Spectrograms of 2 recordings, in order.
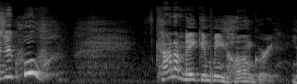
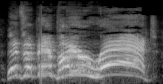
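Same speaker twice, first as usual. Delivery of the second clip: shrieked, much higher and louder, slow; hammed-up horror-movie scream; mock terror; 13 semitones higher, 13 dB louder, slower than usual. Host pretending the pet is a monster, mock shriek. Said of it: "Just kidding, just kidding".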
